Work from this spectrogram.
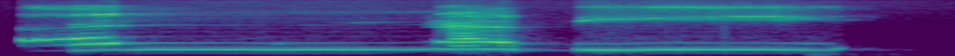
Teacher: you really need to hear that ya sound very lightly, but you still need to hear it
